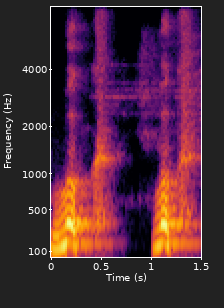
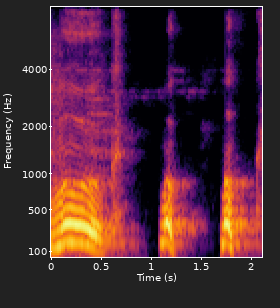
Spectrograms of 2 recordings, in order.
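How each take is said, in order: First: The vowel is short and clipped. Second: The vowel is drawn out long. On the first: The speaker calls it right. "Short করে বলতে হবে" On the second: The speaker calls it wrong. "Not"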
